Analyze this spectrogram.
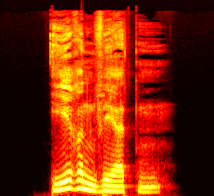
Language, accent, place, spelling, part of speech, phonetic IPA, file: German, Germany, Berlin, ehrenwerten, adjective, [ˈeːʁənˌveːɐ̯tn̩], De-ehrenwerten.ogg
- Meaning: inflection of ehrenwert: 1. strong genitive masculine/neuter singular 2. weak/mixed genitive/dative all-gender singular 3. strong/weak/mixed accusative masculine singular 4. strong dative plural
